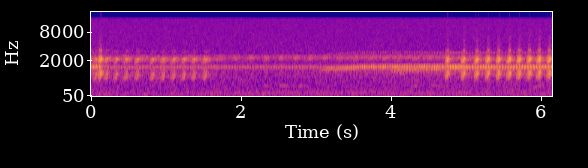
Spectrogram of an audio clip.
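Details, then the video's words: Tree frogs singing by a pond on an April night in North-East Italy: fast runs of harsh, pulsed croaks, roughly four per second, break off, then resume, over a steady tonal trill from mole crickets. "relaxing singing tree frogs in pond and trilling mole crickets by night"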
